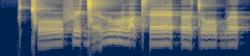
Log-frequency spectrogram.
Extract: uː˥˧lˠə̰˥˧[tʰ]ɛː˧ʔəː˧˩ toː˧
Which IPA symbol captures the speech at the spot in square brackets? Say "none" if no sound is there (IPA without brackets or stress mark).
tʰ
